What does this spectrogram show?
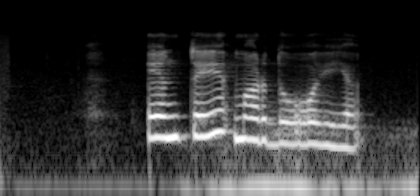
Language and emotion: Russian, sad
